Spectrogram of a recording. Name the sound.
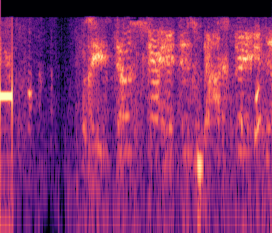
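voicemail recording tone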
